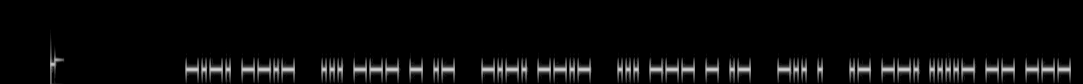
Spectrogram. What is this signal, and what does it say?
Morse code, heard as a keyed tone, about 30 wpm, 690 Hz. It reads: CQ SOTA CQ SOTA DE AG4MO
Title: SOTA QSO Practice 30wpm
